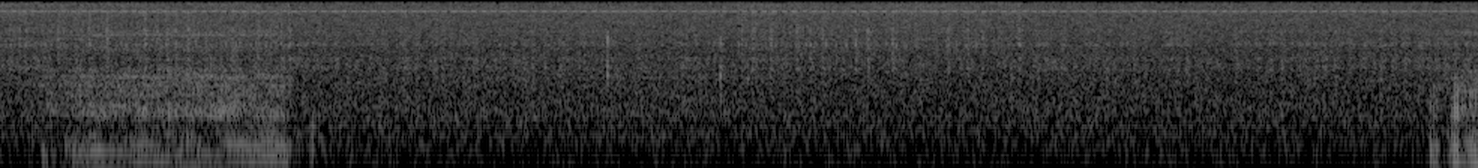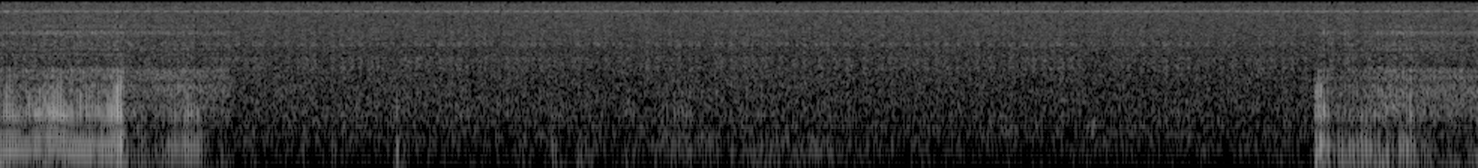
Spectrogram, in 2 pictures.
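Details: A Doberman dog snoring, compared to a man's snore: three separate snores of about two seconds each, separated by long quiet gaps filled with steady low background hiss.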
